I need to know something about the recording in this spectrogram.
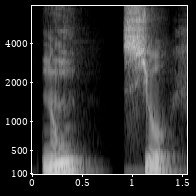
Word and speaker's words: anúncio: um ditongo, e aí a minha sílaba tônica passa a ser essa, ó, anúncio.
